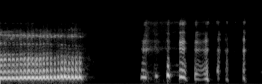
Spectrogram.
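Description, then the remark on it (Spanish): A voice imitates a ringing telephone, as if someone is calling, with a single buzzy, trilled tone lasting under a second, followed after a short pause by a few quick spoken syllables, clear. “Como si fuera una llamada. Suena el teléfono, tú me estás llamando.”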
